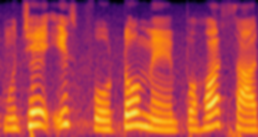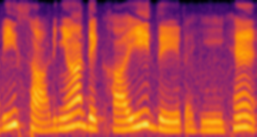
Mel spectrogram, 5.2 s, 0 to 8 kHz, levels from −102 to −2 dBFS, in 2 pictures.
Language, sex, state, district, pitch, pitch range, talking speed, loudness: Hindi, female, Madhya Pradesh, Katni, 210 Hz, 185-260 Hz, 130 wpm, -16 LUFS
